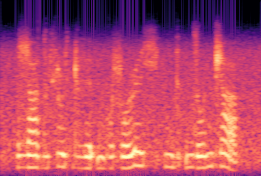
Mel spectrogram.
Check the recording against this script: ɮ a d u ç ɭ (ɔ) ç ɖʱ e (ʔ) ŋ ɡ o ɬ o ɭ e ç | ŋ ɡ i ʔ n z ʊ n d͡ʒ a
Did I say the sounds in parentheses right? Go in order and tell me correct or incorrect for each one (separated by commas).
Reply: incorrect, correct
